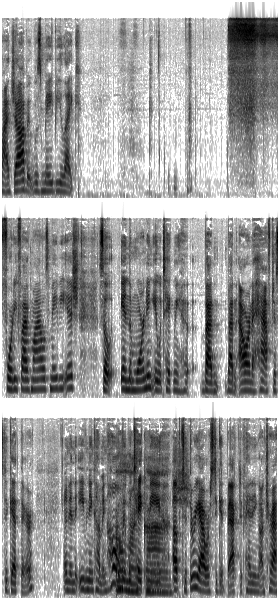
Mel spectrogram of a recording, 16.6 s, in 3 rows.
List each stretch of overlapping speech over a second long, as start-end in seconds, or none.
13.3-14.8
